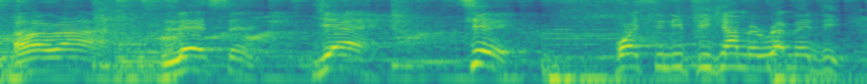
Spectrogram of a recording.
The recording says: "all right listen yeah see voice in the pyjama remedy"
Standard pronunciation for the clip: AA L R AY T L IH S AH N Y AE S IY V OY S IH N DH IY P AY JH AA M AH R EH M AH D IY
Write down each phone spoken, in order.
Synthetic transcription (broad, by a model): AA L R AY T L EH S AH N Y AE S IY B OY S IH N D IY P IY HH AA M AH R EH M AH D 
